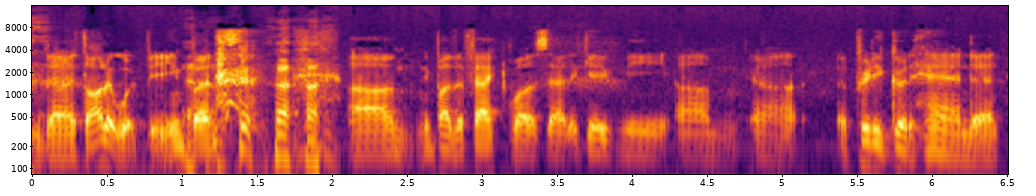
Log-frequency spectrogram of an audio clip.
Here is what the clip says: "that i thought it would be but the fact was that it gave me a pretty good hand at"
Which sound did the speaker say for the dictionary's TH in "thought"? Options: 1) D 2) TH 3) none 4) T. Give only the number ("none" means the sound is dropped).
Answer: 2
